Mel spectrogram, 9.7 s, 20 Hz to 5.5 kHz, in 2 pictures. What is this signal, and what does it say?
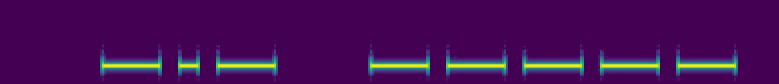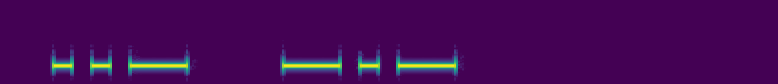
Morse code, heard as a keyed tone, about 10 wpm, spaced as for 8 wpm, 600 Hz. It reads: K0UK
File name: Callsigns-10-8wpm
